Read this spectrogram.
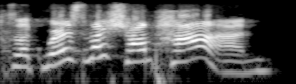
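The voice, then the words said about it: Imitates another person's strange accent. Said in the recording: “The accent is it. ... what is this accent? It's like, it sounds like uncut gems, but worse”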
